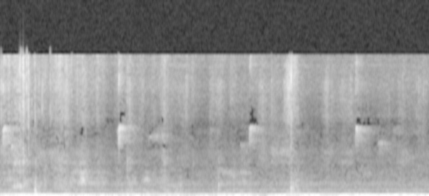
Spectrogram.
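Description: Outdoor woodland ambience: a steady low rumble with scattered faint, high-pitched chirps.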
